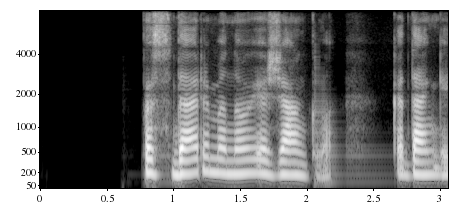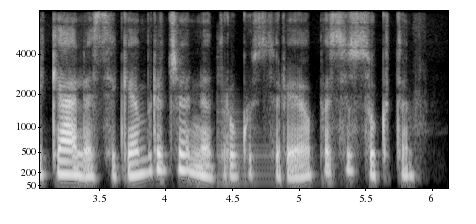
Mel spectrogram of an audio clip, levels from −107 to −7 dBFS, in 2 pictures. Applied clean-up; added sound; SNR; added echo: neural mask model DeepFilterNet 3.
